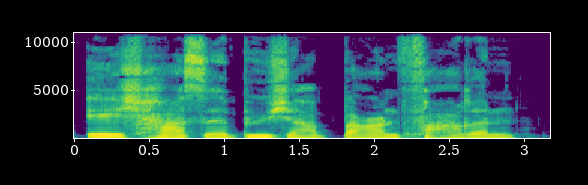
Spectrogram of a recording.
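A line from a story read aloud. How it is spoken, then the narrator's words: Growled. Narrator (German): knurrte Ole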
